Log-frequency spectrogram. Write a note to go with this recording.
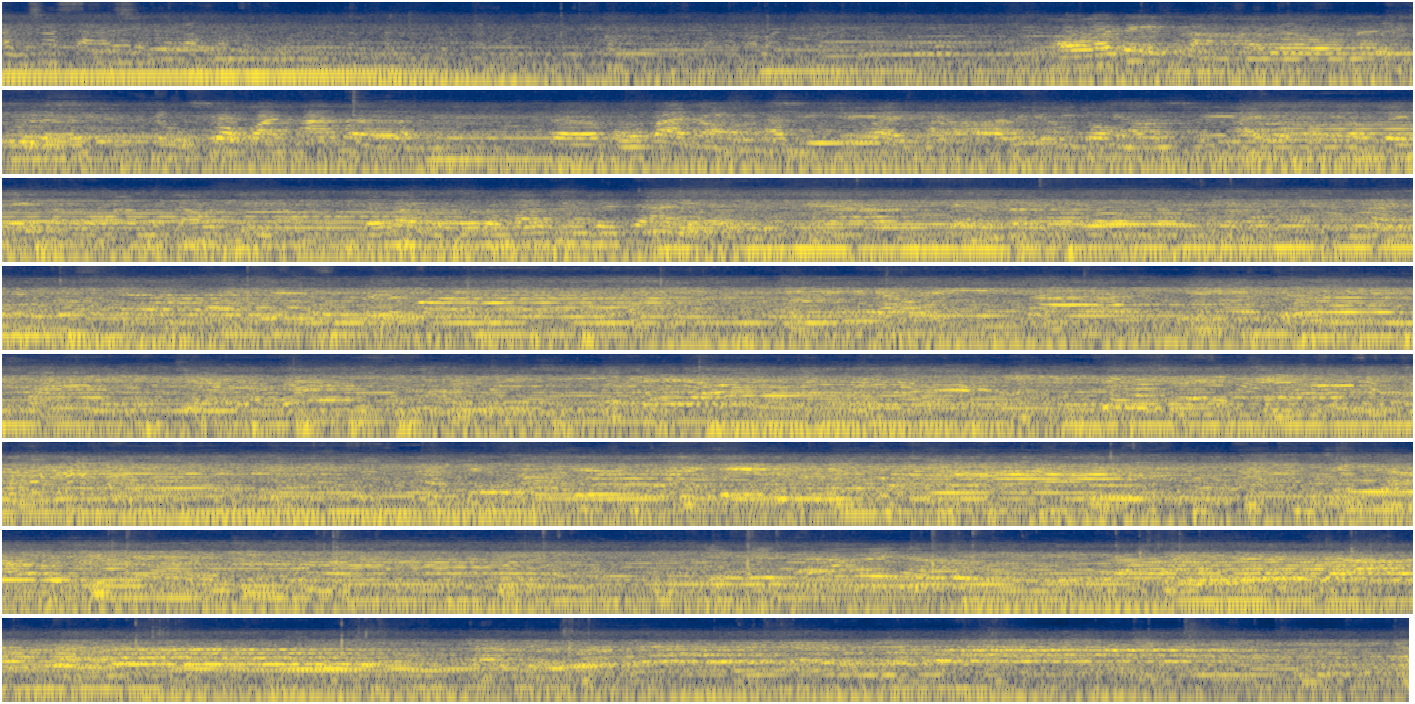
Walking through the site in protest, People and students occupied the Legislature Yuan（Occupied Parliament）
